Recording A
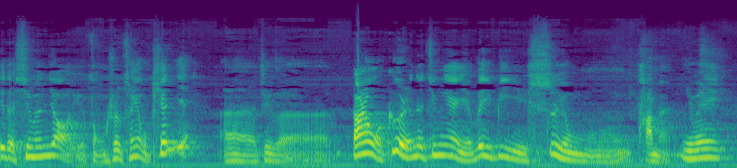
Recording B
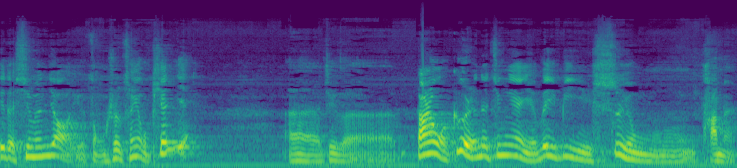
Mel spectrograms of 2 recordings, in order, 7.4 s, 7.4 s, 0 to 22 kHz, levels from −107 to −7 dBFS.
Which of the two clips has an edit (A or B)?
A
